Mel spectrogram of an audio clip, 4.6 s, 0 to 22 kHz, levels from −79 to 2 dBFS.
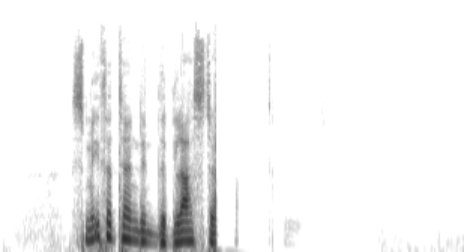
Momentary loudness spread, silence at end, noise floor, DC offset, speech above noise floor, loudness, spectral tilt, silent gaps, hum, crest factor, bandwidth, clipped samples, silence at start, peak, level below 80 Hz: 8 LU; 2.5 s; under -90 dBFS; under 0.1%; over 70 dB; -21 LUFS; -6.5 dB/octave; none; none; 22 dB; 14 kHz; under 0.1%; 0.75 s; -4 dBFS; -48 dBFS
